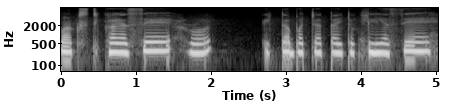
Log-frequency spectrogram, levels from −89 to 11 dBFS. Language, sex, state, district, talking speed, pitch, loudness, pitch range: Nagamese, female, Nagaland, Dimapur, 85 wpm, 265 Hz, -13 LUFS, 255-285 Hz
